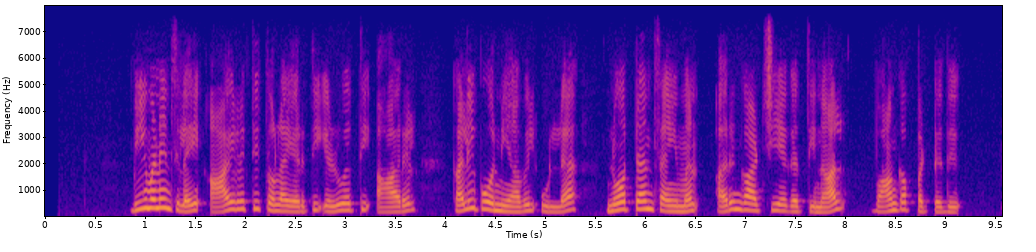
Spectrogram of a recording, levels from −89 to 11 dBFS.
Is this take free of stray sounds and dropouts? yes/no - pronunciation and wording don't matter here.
yes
